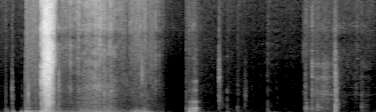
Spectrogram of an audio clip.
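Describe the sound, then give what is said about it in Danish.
A page is torn out of a book in one sharp tear that trails into a longer crinkly rip. A few soft paper rustles and taps follow in the quiet. “Og så river jeg den ud, og så må vi se, om vi kan høre det her.”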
